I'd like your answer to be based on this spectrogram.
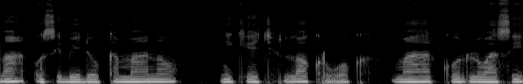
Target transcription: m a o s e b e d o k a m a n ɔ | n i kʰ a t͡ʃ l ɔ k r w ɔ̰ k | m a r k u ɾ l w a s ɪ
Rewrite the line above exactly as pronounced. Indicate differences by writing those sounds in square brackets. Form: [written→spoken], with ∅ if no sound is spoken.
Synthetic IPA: m a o s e b e d o k a m a n ɔ | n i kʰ [a→e] t͡ʃ l ɔ k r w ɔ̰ k | m a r k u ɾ l w a s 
